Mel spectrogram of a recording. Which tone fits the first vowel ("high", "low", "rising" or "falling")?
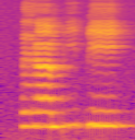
high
